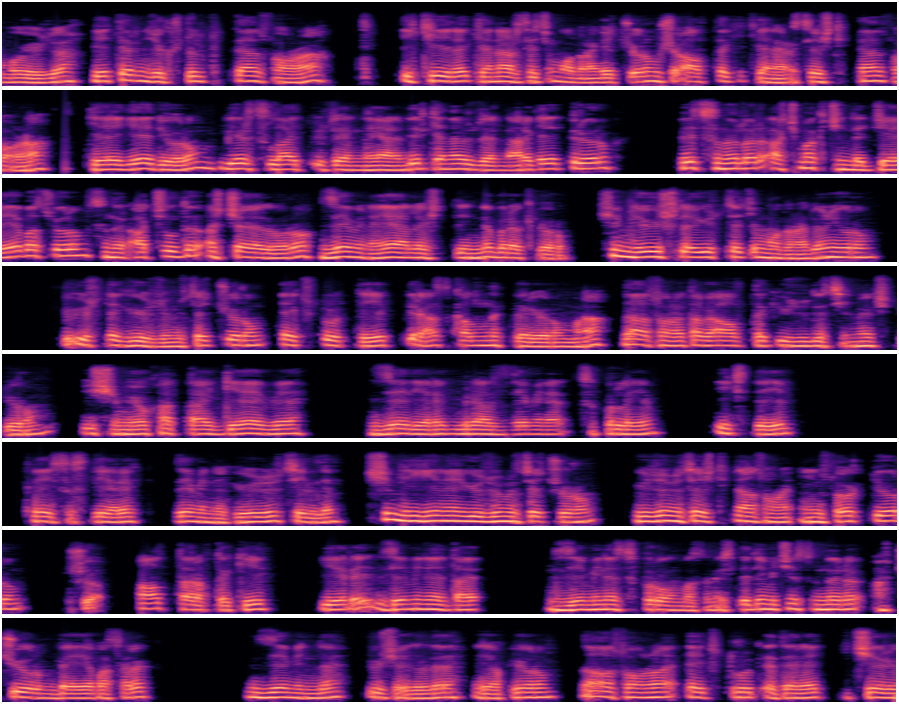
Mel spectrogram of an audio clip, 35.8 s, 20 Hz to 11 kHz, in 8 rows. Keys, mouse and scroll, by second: 2.0 2, 2.6 click, 4.7 g, 10.5 middle click, 12.2 3, 12.7 click, 13.2 click, 14.5 e, 15.6 middle click, 16.2 scroll up 2, 16.4 middle click, 16.5 scroll down 1, 16.6 scroll up 2, 16.9 middle click, 17.8 click, 18.9 g, 21.2 x, 22.5 scroll down 2, 22.6 middle click, 24.3 click, 25.3 i, 34.7 e.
